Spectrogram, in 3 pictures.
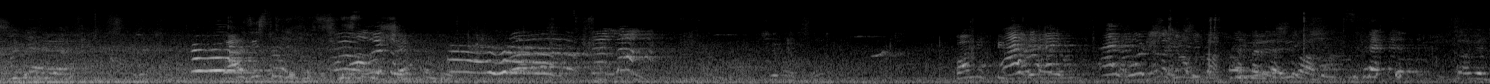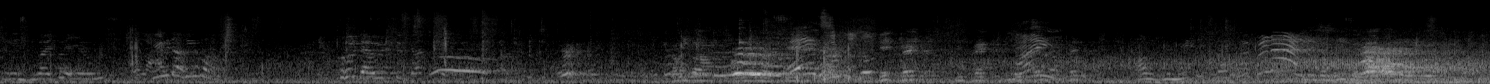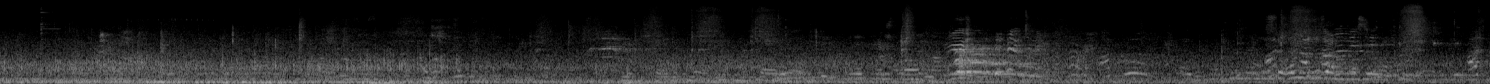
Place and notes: Koloniestraße, Berlin, Deutschland - Koloniestraße, Berlin - children in front of Frisbee (youth center), whining dog
Koloniestraße, Berlin - children in front of Frisbee (youth center), whining dog. In front of the Frisbee e.V. youth center, a group of teenagers equipped with brooms is told to sweep the leaves from the sidewalk. Some of them throw pebbles instead.
[I used the Hi-MD-recorder Sony MZ-NH900 with external microphone Beyerdynamic MCE 82]
Koloniestraße, Berlin - Kinder vor dem Jugendzentrum Frisbee e.V., jaulender Hund. Vor dem Jugendzentrum ist eine Gruppe von Jugendlichen mit Besen ausgerüstet, um den Gehsteig zu fegen. Statt dessen werfen einige von ihnen lieber mit kleinen Steinen aufeinander.
[Aufgenommen mit Hi-MD-recorder Sony MZ-NH900 und externem Mikrophon Beyerdynamic MCE 82]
